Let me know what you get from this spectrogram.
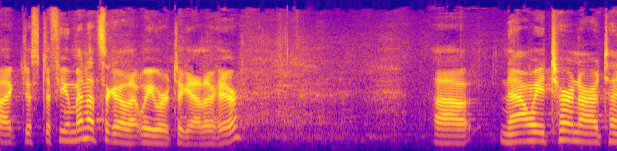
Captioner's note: laughter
